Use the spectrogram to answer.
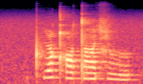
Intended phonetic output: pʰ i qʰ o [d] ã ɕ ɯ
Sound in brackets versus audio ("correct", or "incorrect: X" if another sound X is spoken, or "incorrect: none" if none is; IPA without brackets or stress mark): incorrect: t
